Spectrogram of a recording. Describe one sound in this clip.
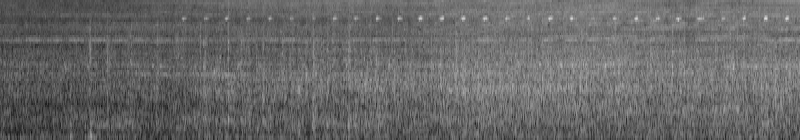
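A model train rumbles and clatters along the track, growing louder as it comes closer.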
